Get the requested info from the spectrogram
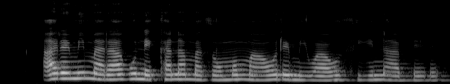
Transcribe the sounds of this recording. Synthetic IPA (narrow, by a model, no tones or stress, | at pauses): aɾemimaɾaβunekanamazomomaoɾemiwaoziinabeɾe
